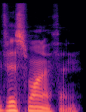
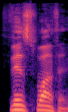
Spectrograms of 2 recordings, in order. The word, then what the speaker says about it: Viswanathan: their screen presence go Geraldine venezuel is that how you pronounce Geraldine viswanathan viswanathan yeah I her performance felt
